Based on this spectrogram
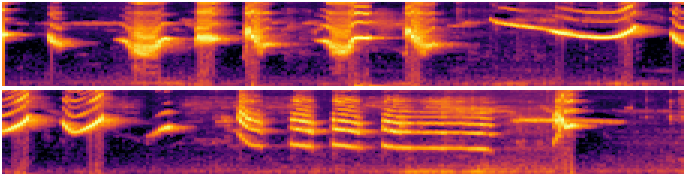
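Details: Asian pied starling (jalak suren) singing vigorously: rasping downward slurs, looping whistled phrases and a run of rapid stacked notes, with a faint low hum beneath.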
